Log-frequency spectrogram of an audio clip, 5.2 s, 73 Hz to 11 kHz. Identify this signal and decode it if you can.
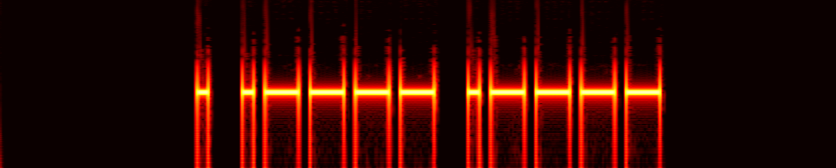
Morse code, heard as a keyed tone, about 17 wpm, 700 Hz. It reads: E11
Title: Three Challenging Letter-Number Combinations 17wpm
